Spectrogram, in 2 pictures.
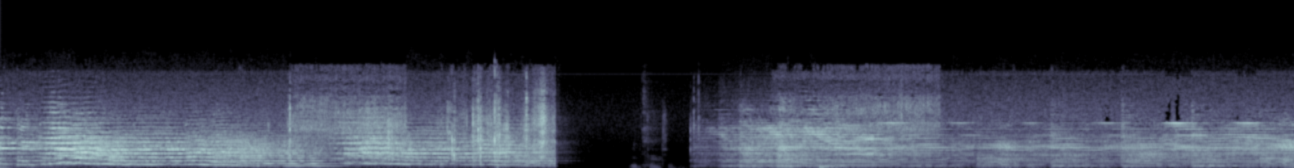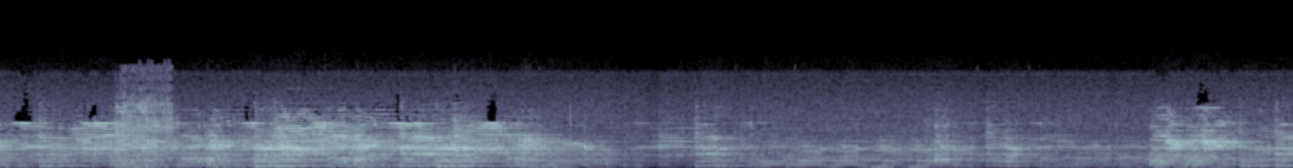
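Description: Recorded sitar concerto music, the sitar playing melodic runs over orchestral string accompaniment. About seven seconds in, the music drops out for under two seconds, then resumes.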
